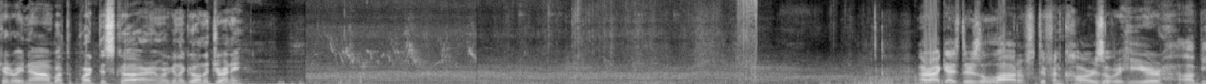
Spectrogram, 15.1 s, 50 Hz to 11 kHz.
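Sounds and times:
wind rush on microphone: 0.8s - 15.0s.

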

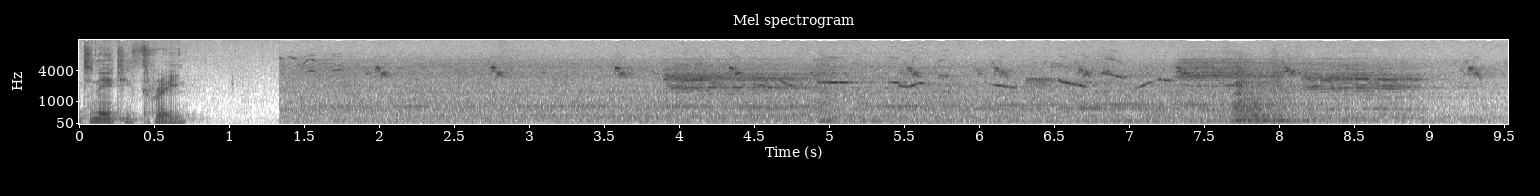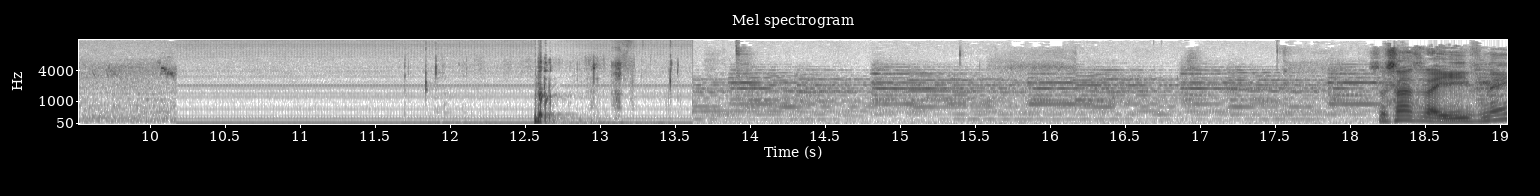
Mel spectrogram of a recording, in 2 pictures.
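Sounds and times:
church bells ringing: 1.4s - 10.2s, 13.6s - 19.0s
sheep bleating: 3.6s - 9.3s.

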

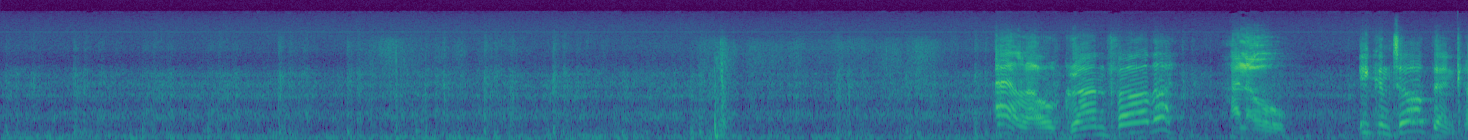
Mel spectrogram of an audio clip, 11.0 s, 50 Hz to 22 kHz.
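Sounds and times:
train carriage rumble and rattle: 0.0s - 11.0s.

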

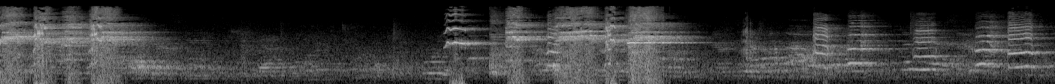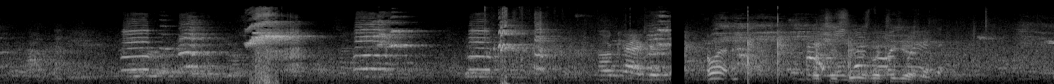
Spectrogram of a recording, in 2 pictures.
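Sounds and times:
lorikeets screeching and chattering: 0.0s - 1.6s, 4.4s - 7.1s, 7.9s - 10.7s, 11.8s - 16.3s, 17.0s - 19.6s.

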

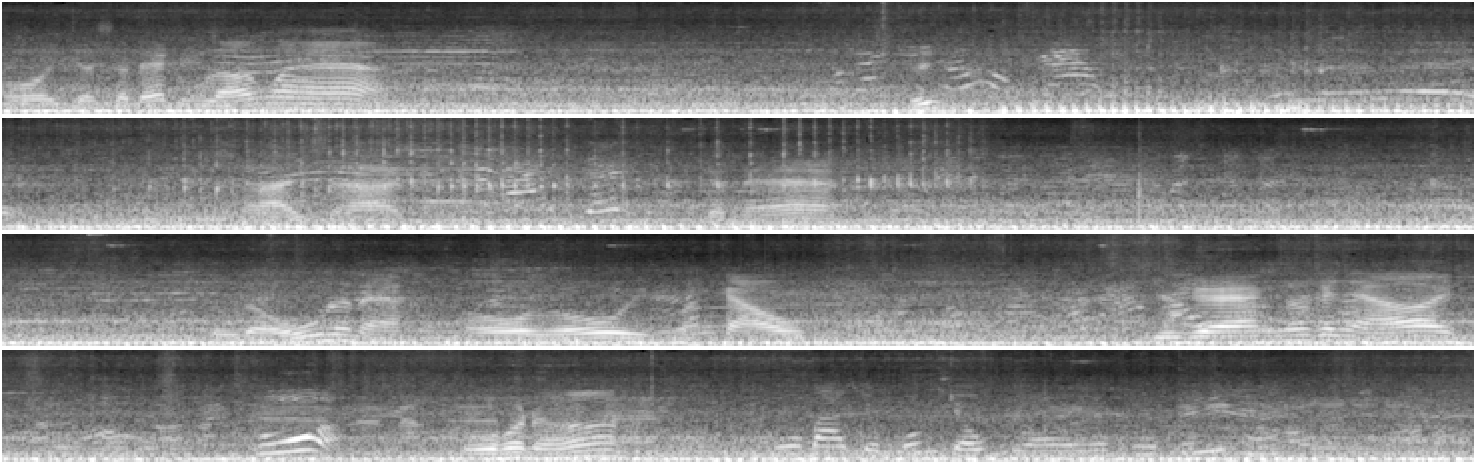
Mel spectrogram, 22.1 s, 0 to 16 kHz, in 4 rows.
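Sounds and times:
vendors and shoppers talking: 0.0s - 22.0s.

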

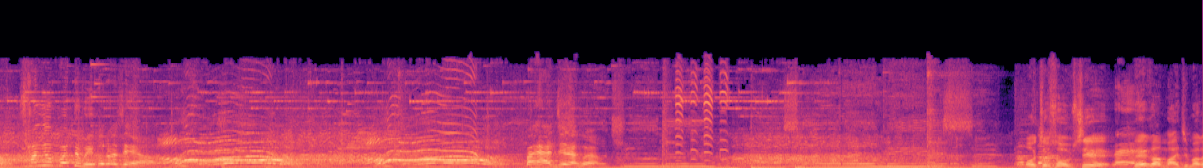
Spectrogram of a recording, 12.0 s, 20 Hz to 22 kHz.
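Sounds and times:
short high chirps: 6.7s - 7.4s.

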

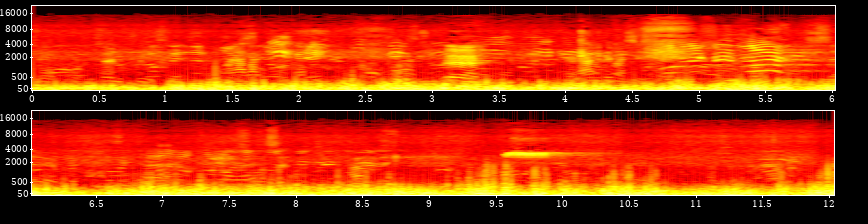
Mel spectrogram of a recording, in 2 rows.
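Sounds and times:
wind buffeting microphone: 0.0s - 12.0s
referee's whistle blast: 9.6s - 10.2s.

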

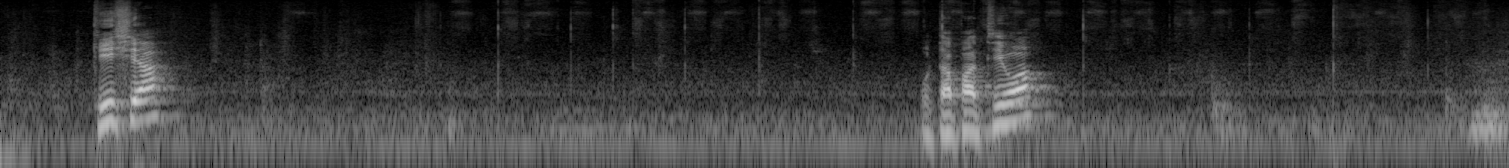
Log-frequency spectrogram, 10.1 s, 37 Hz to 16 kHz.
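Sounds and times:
low steady hum: 0.0s - 10.0s
chalk writing on blackboard: 1.8s - 2.2s, 2.8s - 10.0s.

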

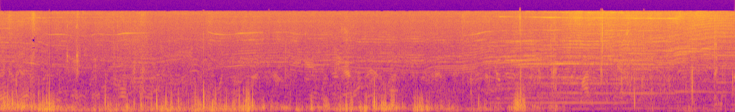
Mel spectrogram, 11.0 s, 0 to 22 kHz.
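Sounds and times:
model airplane motor whining: 0.0s - 11.0s.

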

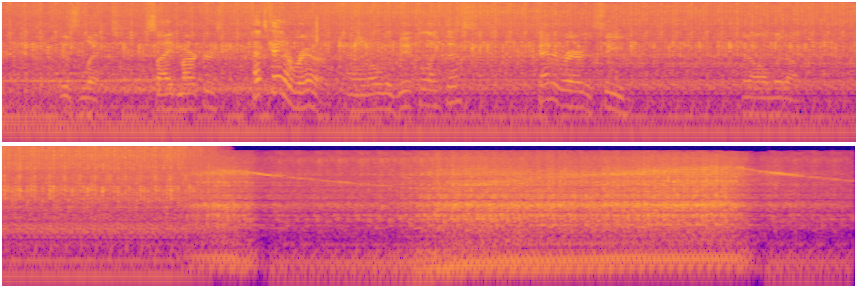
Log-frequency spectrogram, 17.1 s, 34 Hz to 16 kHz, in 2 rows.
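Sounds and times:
diesel engine idling: 0.0s - 17.0s
engine-like rumble: 0.0s - 17.0s.

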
